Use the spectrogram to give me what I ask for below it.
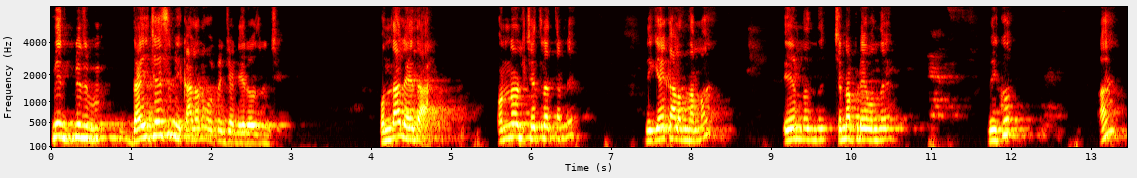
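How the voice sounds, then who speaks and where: A man with a high, bright voice leads an informal spiritual talk before a gathering. He turns to people in the audience, questions them and ribs them good-naturedly. The sound is roomy and echoing, like a hall. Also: a little slow, long pauses. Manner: conversational, quizzes and teases listeners. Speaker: spiritual teacher.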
